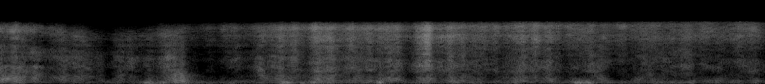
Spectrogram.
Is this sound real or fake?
fake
